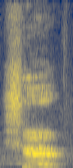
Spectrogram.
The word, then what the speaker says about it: Shere: No, the last E is silent, so his name is Sure.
